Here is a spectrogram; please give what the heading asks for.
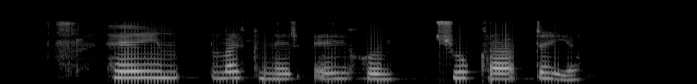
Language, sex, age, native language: Icelandic, female, 9, Icelandic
